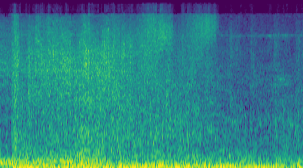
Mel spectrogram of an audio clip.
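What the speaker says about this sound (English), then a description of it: "Oh, it's gonna fire rockets." Rockets fire and explode in the zombie video game Dead Rising, a dense, continuous roar of booms and bursts that stays loud and steady throughout, with no clear gaps between blasts.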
